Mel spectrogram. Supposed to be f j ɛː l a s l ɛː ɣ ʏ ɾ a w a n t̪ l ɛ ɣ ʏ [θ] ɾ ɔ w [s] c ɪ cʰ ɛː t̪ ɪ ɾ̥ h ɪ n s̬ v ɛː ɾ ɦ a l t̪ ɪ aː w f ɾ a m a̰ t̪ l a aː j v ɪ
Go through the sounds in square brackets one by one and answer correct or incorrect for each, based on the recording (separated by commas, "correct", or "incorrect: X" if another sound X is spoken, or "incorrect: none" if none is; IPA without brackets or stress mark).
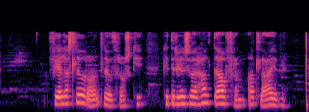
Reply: correct, correct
